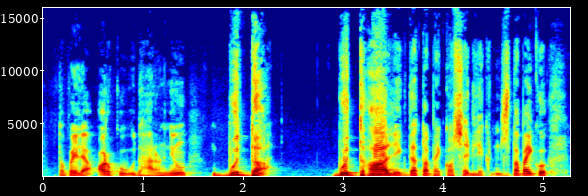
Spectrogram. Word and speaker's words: बुद्ध: तपाईँले गर्नुपर्छ के भने ब को बु लेख्नुहुन्छ, द लानुहुन्छ, दैलो द भनेर हामीले पढे जस्तो द लानुहुन्छ र दलाई खुट्टा काट्नुहुन्छ अनि ध लेख्नुहुन्छ। बुद्ध दलाई तपाईँले आधा उच्चारण गर्नु पर्यो।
